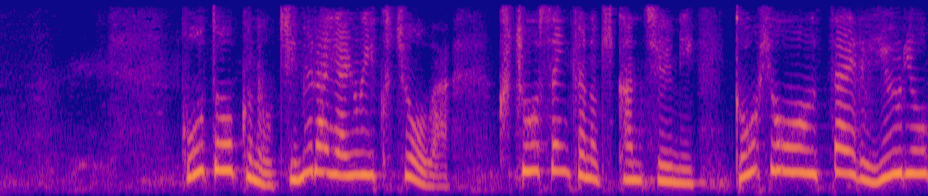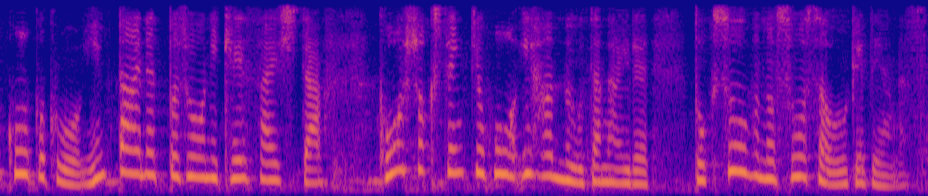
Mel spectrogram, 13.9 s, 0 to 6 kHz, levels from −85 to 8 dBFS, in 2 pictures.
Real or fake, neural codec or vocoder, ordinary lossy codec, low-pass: fake; codec, 16 kHz, 1.1 kbps, Voila-Tokenizer; none; 5.4 kHz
